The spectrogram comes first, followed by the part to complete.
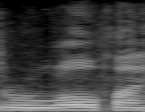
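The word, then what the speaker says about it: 滷肉飯: chinese where will be lu rou fan uh the pronounces a number pronounced rule fine is mandarin and lo is taiwanese and the main ingredients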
